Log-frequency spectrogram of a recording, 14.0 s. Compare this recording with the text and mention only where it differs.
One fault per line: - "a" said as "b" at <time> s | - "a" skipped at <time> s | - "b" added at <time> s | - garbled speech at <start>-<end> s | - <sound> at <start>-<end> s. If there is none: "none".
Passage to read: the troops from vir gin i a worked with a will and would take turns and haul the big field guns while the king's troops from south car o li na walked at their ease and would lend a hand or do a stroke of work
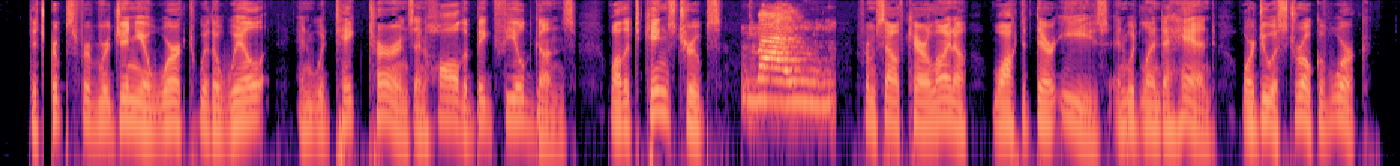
- dropout at 0.4-0.5 s
- laugh at 7.4-8.4 s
